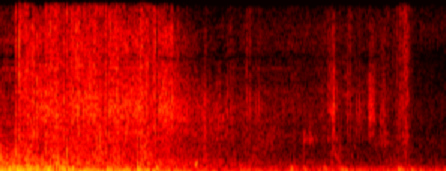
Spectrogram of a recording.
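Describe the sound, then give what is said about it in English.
Video game gunfire rattles in a dense, loud burst of rapid shots, then thins out into quieter, scattered sharp cracks over the final couple of seconds. “Oh, somebody, are you shooting at me?”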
